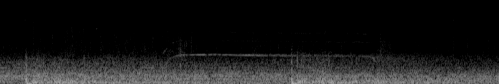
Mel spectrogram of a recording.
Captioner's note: woman's scream in distance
